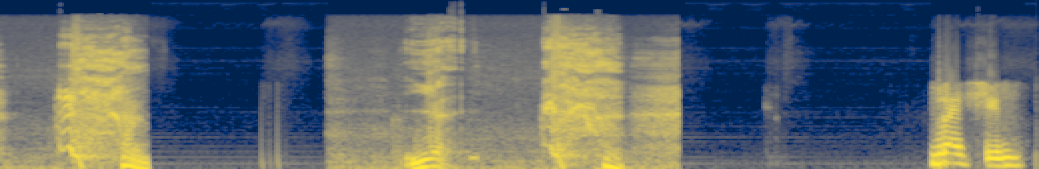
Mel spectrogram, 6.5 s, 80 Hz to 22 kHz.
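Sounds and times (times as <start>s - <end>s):
sneeze: 0.0s - 1.0s, 2.5s - 4.3s
speech: 0.8s - 1.0s, 2.6s - 3.1s, 3.8s - 4.2s, 5.8s - 6.4s.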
